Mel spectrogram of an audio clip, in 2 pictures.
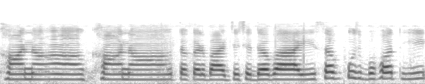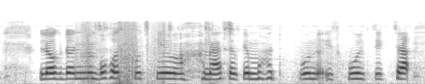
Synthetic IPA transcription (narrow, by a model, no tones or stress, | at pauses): kʰanakʰanat̪əkəɾbad̪̚d͡ʒet͡ʃʰɛd̪əbaisəb̚kut͡ʃʰbəɦut̪ɦilɔkɖənmebəɦut̪kut͡ʃʰkeɦəmɾasəbʱkeməɦət̪ːwəpuɾniskulsik̚t͡ʃʰa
